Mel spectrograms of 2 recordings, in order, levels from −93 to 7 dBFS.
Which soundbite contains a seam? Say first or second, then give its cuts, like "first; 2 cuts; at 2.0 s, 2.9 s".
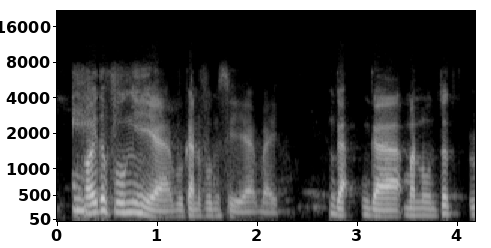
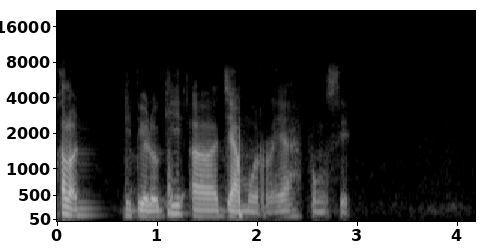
first; 1 cut; at 2.7 s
